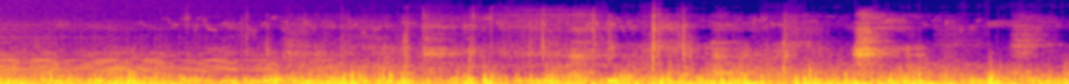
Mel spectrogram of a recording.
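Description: Background music fades out over the first two seconds. After that comes a road bike rolling up a rough country lane, with wind rumbling on the microphone and scattered clicks and knocks from the bike.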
